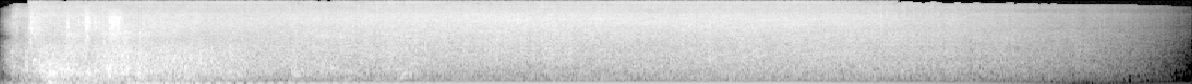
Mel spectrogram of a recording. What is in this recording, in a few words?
Pet Rock Water Shoot; destructibles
